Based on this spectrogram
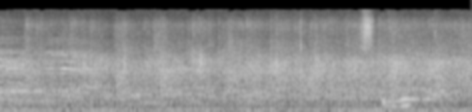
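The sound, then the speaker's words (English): An audience claps in a steady, scattered patter of many hands, moderately loud and continuous throughout, with a brief voice rising over the applause near the end. “do you notice how people are just really slow to clap?”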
